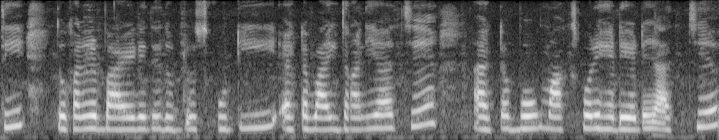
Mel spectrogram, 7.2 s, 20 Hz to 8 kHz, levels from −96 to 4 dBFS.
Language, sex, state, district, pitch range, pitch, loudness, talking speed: Bengali, female, West Bengal, Dakshin Dinajpur, 255-280 Hz, 265 Hz, -15 LUFS, 140 wpm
